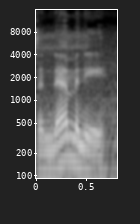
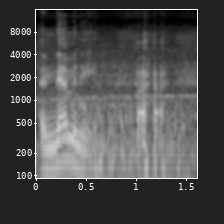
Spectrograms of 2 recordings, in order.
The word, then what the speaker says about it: anemone: that in a sec check out this anemon I I said it right guys anemone now we have a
